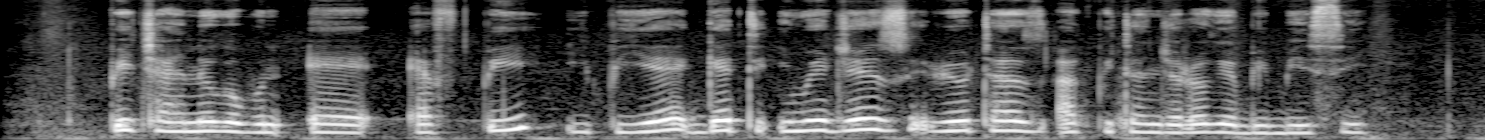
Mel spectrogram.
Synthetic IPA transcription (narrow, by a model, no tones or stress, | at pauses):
pit͡ʃaneɡobune | ɛfpiːpieɡetiʔimed͡ʒezɹutʰaza̰k̚pitand͡ʒɔɾɔɡebibisi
